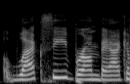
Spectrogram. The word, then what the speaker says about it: Lexi Brumback: I am here with Lexi Brumback.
